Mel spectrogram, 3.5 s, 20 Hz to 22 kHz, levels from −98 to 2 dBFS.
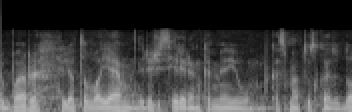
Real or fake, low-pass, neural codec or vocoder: fake; 7.2 kHz; codec, 16 kHz, 4 kbps, X-Codec, WavLM features, trained on Multilingual LibriSpeech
